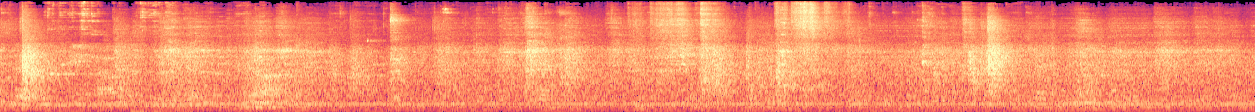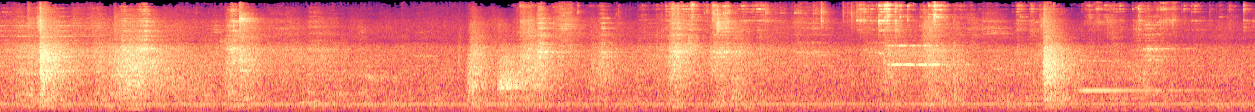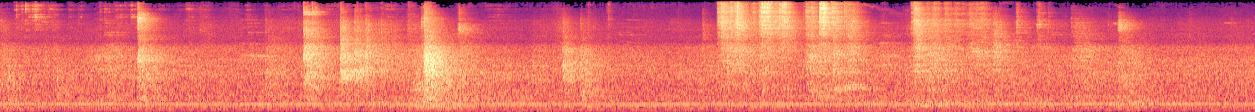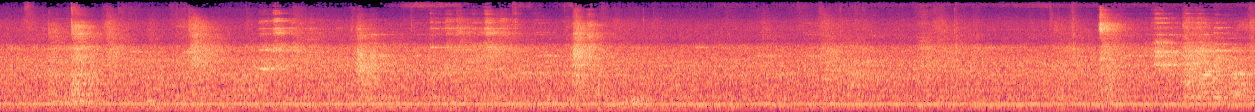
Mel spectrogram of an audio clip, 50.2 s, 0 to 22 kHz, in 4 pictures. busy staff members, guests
0:00.0 0:08.4, 0:21.4 0:25.8

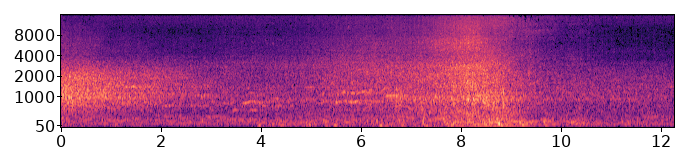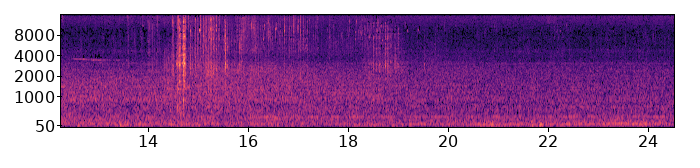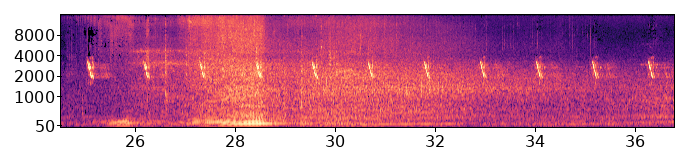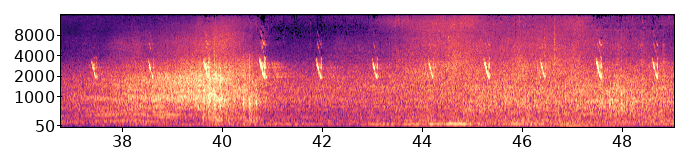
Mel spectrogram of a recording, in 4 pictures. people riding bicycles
0:00.0 0:36.8

